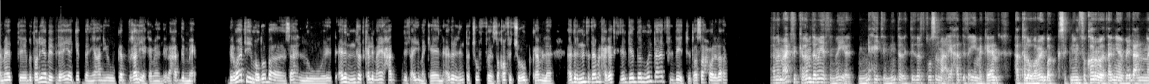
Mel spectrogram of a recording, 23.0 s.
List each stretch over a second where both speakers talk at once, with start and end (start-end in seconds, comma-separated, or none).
none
